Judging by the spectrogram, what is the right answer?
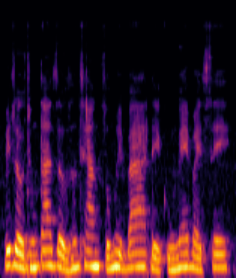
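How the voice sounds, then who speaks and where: A woman teacher with a Vietnamese accent giving quick, brief instructions between audio tracks. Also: medium pitch, warm tone, slight background noise. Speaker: English teacher.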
